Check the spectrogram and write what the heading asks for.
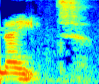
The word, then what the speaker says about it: night: this quite commonly and the K is silent and it's pronounced just like n so we have no knife and night can anybody tell me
